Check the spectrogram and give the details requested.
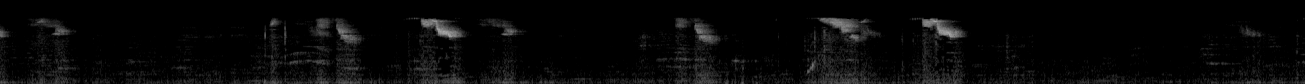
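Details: Young blue-black grassquit from Jacarepaguá, Rio de Janeiro, newly arrived the day before: short, sharp, high-pitched descending notes given in brief bursts several seconds apart over a quiet background.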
